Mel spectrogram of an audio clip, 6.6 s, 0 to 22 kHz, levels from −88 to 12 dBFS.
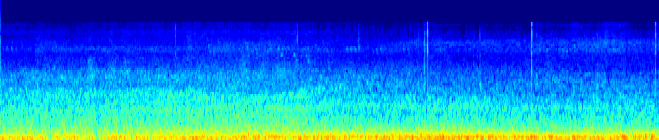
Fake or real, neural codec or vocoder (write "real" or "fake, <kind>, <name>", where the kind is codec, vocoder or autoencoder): real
